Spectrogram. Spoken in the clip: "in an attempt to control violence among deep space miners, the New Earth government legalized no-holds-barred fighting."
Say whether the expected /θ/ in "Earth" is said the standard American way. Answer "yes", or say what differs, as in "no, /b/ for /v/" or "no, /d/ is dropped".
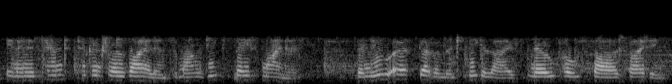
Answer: yes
